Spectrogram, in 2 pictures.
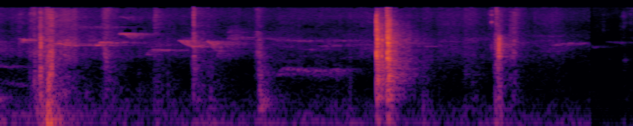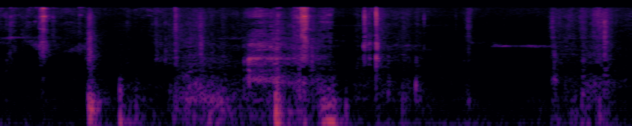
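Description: A car door handle is pulled and the door latch clunks open, followed by a couple more knocks. Then come soft scattered clicks and rustling as someone settles into the driver's seat.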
